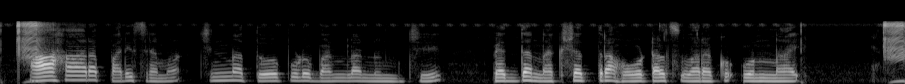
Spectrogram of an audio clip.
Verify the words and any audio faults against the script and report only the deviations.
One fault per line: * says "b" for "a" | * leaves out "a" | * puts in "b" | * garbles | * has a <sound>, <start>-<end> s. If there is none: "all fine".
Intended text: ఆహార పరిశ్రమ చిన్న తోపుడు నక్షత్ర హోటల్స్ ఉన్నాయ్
* puts in "బండ్ల నుంచి పెద్ద"
* puts in "వరకు"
